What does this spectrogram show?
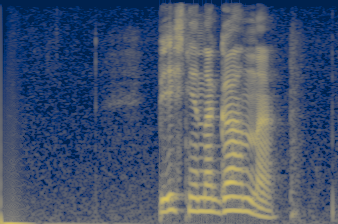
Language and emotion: Russian, neutral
